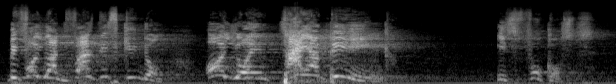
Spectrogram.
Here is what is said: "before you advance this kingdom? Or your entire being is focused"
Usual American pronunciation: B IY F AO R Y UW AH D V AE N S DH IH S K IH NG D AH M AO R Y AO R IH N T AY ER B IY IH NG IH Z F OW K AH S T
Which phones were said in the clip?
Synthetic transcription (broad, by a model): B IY F AO Y UW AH D V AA N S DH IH S K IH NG D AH M AO L Y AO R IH N T AY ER B IY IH NG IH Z F OW K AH S T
